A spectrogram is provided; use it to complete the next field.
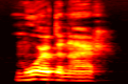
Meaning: murderer
- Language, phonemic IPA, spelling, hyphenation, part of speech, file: Dutch, /ˈmoːr.dəˌnaːr/, moordenaar, moor‧de‧naar, noun, Nl-moordenaar.ogg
